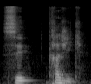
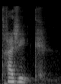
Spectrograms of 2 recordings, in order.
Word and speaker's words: tragique: And then it is tragic is c'est tragique. – Which is spelled more or less the same, except to replace the C on the end, the French put Q-U-E, tragique.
